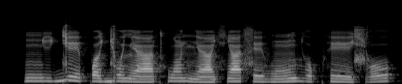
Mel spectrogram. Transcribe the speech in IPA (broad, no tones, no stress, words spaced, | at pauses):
ɲiɟepʌ ɟolʲãtʰwõ nʲãçã sevũʎo pʰeɕo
